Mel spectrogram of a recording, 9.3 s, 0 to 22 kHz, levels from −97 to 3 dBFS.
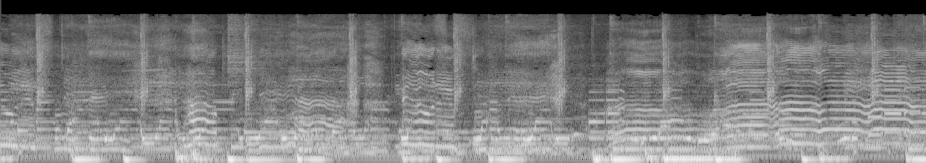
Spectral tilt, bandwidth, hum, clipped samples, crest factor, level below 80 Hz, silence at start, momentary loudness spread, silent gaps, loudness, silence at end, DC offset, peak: -5 dB/octave; 16.5 kHz; none; under 0.1%; 12 dB; -16 dBFS; 0 s; 6 LU; none; -14 LUFS; 0 s; under 0.1%; 0 dBFS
